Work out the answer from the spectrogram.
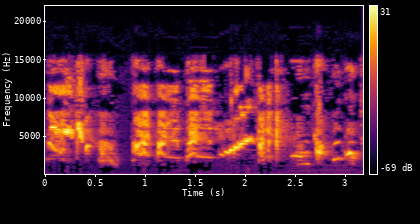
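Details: A kacer, or white-rumped shama, pouring out fast high chirps, then a clean upward-sliding whistle and a few lower fluted notes after one brief pause.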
